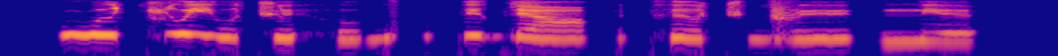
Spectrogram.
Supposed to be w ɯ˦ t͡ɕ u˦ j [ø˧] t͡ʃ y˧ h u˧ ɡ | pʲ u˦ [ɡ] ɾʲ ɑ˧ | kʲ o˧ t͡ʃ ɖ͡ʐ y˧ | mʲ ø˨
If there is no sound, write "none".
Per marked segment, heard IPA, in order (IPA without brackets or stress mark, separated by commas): u˧, ɡ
